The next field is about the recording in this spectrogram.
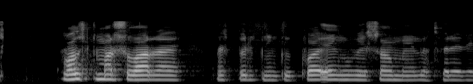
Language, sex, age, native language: Icelandic, male, 11, Icelandic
